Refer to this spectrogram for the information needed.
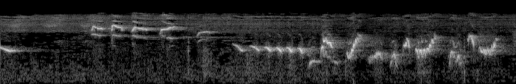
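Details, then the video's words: White-rumped shama, known for imitating other birds' voices, singing a dense run of varied notes: a brief whistle, high twittering, a rapid repeated chip series, then quick looping whistled phrases; steady hiss behind. "bird nature sound murai batu"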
